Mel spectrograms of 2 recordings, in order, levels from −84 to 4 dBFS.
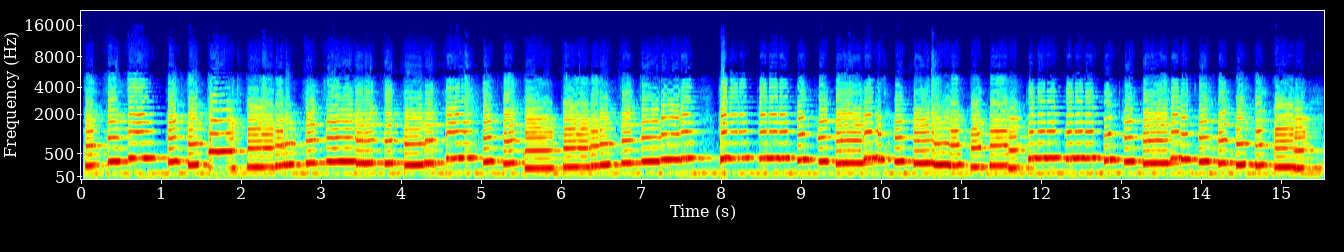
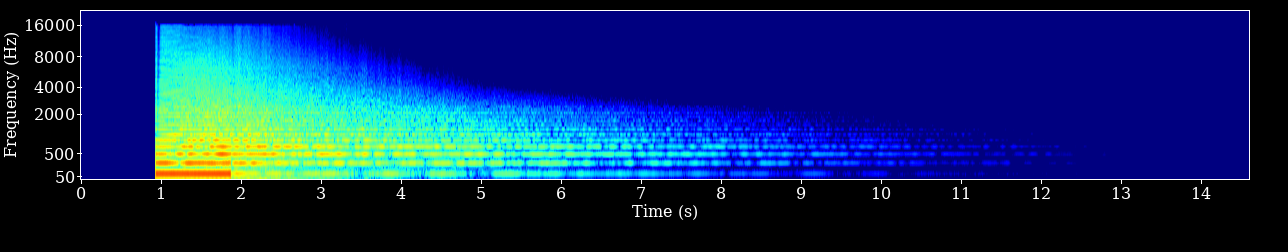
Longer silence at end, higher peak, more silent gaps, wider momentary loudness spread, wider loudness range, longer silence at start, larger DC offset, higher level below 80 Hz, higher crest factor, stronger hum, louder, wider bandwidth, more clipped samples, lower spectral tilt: second, 0 s vs 7.75 s; first, 0 dBFS vs -4 dBFS; neither; second, 4 LU vs 24 LU; second, 1 LU vs 24 LU; second, 0.05 s vs 0.95 s; neither; first, -44 dBFS vs -54 dBFS; second, 8 dB vs 22 dB; neither; first, -8 LUFS vs -21 LUFS; second, 5.4 kHz vs 16 kHz; neither; first, -9 dB/octave vs -6 dB/octave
